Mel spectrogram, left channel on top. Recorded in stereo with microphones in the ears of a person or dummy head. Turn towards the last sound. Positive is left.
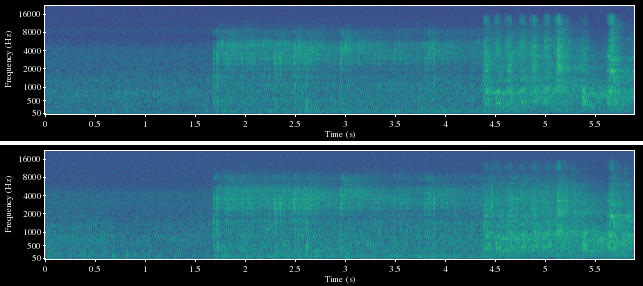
turn(degrees=25)  # may be behind; listen again after turning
